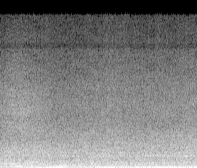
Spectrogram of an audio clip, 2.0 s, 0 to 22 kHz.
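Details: 2JZ ITB Toyota GX81 Mark II at first start, small fuel pump: catches and runs with a lumpy throaty note and small throttle blips, firing on all cylinders and running fine.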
